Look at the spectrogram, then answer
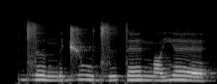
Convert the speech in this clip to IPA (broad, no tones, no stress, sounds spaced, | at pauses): d͡z ə ŋ ə d͡ʒ u d͡z ɨ t ɛ ŋ ɒ j ɛ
